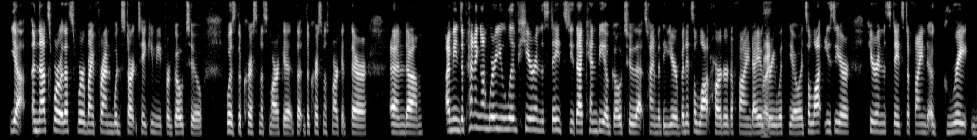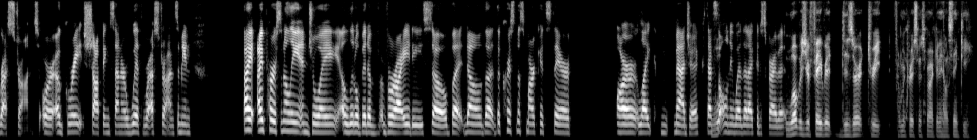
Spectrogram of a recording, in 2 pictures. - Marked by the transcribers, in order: stressed: "great"
- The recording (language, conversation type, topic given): English, unstructured, When friends visit from out of town, where do you take them to eat first, and why is it the perfect introduction to your city?
- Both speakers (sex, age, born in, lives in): female, 40-44, United States, United States; male, 55-59, United States, United States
